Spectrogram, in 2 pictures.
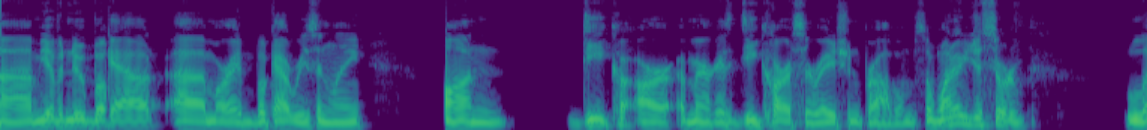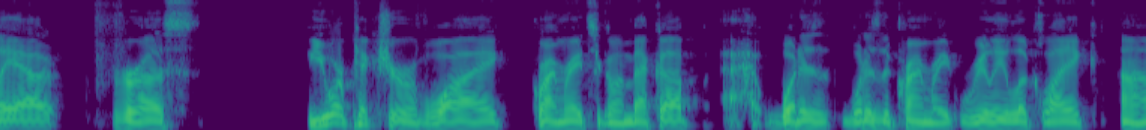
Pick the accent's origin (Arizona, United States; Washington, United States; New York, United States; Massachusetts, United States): New York, United States; New York City; Yeah, I grew up on the Upper West Side, and it's something who people who haven't lived in New York don't really understand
